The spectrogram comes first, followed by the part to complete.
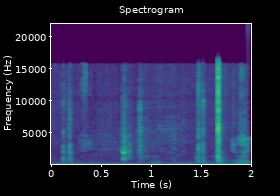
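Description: Old, failed silicone sealant being peeled by hand off a plastic pond tub around a pipe fitting: a few small crackles and sharp snaps, the loudest near the end.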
